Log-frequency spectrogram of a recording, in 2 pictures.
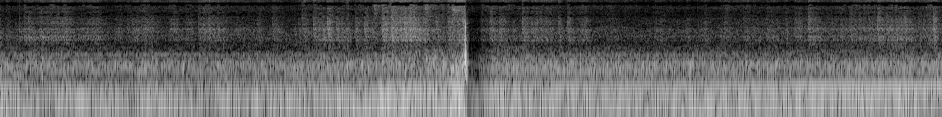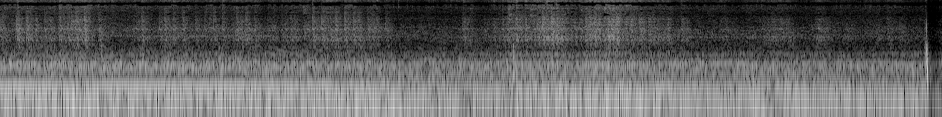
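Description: A vehicle's engine hums steadily from inside as it drives along a road.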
